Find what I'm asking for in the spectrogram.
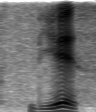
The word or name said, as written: diez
